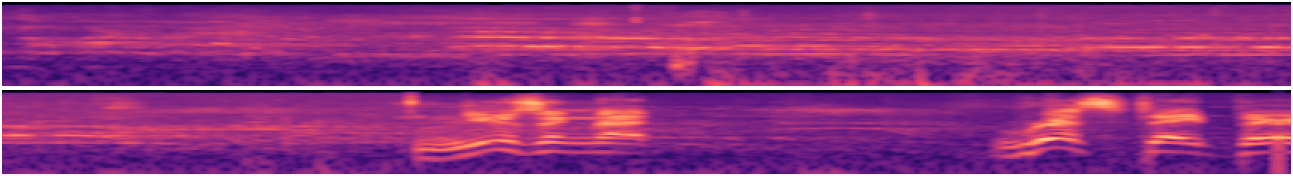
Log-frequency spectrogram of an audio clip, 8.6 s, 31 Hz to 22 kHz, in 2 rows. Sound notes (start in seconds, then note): 0.0 crowd boos and jeers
